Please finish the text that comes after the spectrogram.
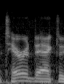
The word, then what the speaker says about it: pterodactyl: Why can't you hear a pterodactyl use the bathroom? Because the P is silent.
